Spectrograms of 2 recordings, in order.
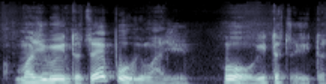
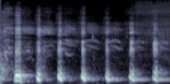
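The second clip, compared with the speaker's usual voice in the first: high-pitched giggling laugh; helpless high cackle. Real, not acted. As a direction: burst into a long high laugh. Amused by the dog.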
